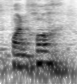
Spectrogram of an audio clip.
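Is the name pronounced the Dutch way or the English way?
Dutch. The name is said with throaty Dutch sounds. "in Dutch is Van Gogh"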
